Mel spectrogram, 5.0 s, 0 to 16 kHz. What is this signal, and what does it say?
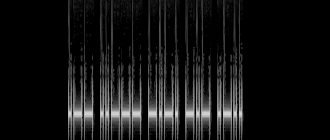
Morse code, heard as a keyed tone, about 32 wpm, 700 Hz. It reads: W2CKL
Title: NA SOTA Activator Callsigns 30wpm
